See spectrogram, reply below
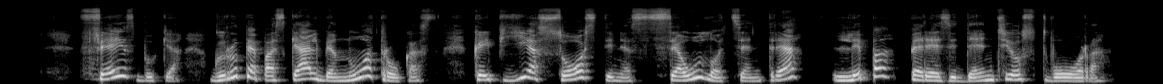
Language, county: Lithuanian, Klaipėda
